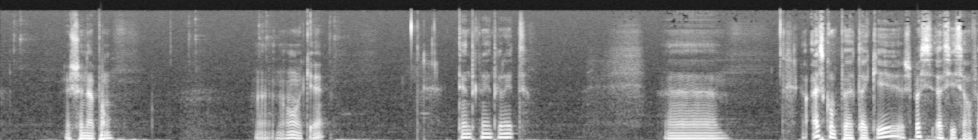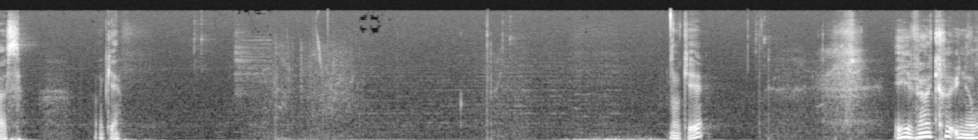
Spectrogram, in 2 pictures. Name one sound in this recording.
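A man speaks casually and close into a microphone, in short bursts.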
